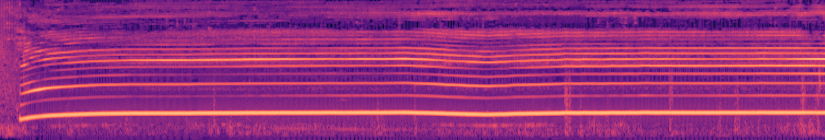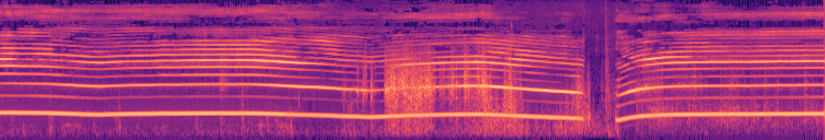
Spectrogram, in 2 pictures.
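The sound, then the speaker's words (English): A man riding a bike while wearing tactical gear loudly imitates a siren with his voice, holding a long wailing tone that dips and rises gently, broken by one short pause near the end, with some rushing noise underneath. “Here he is making siren noises while riding a bike and wearing his tactical gear.”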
